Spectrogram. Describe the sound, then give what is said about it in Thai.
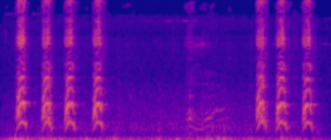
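Asha, a female English Springer Spaniel sniffer dog at Jomo Kenyatta International Airport in Kenya who sniffs passengers' luggage for smuggled ivory, barks loudly in two quick bursts, four sharp barks, a short lull with faint background noise, then three more in a steady rhythm. “อาชาคือสุนัขเพศเมียพันธุ์ English Springer Spanielที่ประจำอยู่ที่สนามบินนานาชาติโจโมเคนยัตตาในเคนยานะครับงานของอาชาคือตระเวนดมกลิ่นตามกระเป๋าสัมภาระผู้โดยสารเพื่อหางาช้างเถื่อนที่ถูกลอบนำไปใส่ไว้ในกระเป๋าเหล่านั้น”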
